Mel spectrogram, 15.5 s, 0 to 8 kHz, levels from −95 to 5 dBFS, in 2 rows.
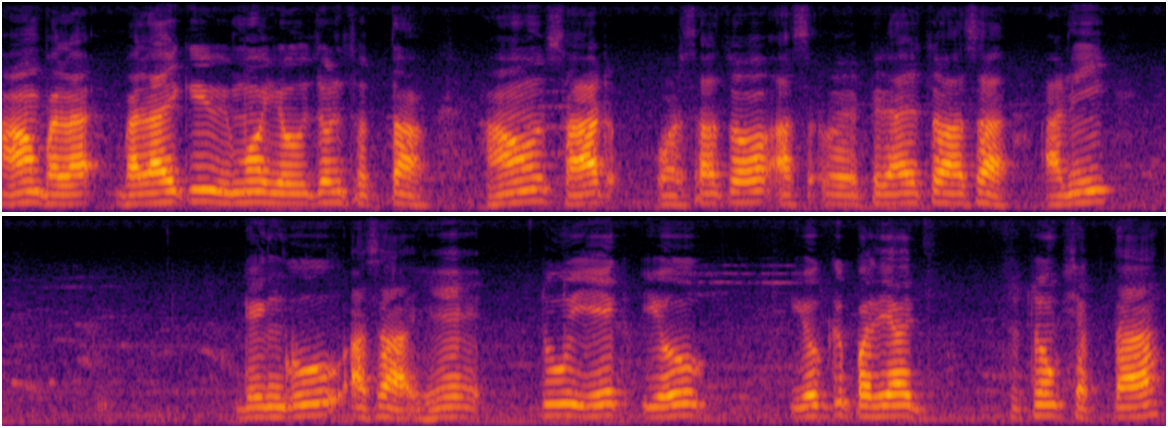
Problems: constant background noise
